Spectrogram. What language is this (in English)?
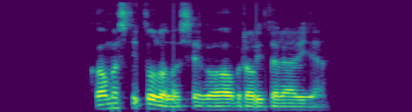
Catalan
